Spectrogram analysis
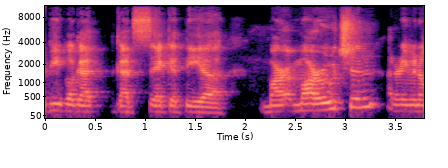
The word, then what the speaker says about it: Maruchan: That's No, but apparently like 7 people got sick at the Maruchan. I don't even know how to pronounce it.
